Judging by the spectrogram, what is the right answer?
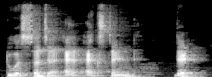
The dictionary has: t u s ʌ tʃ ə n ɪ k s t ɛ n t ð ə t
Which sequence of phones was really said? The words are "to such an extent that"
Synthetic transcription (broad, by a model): t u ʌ s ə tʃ ɪ k s t ɛ n t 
